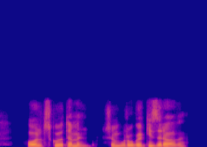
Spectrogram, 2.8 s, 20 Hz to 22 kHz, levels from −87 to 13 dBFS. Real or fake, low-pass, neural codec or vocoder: fake; 7.2 kHz; codec, 24 kHz, 1.2 kbps, DualCodec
